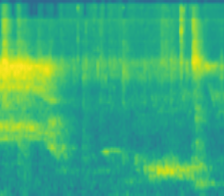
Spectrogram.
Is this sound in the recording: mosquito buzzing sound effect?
no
